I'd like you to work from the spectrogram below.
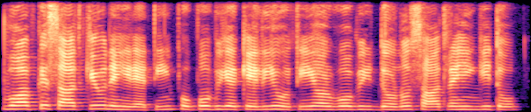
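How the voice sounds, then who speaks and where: A woman's voice: a little high, little pitch movement, clear, resonant tone, natural voice. Woman voicing an innocent, curious young girl. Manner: naive, questioning.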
